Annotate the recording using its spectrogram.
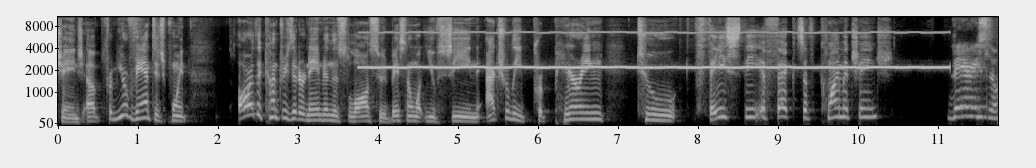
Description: FT8 (one signal), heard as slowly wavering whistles, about 6.25 baud, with speech in English.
